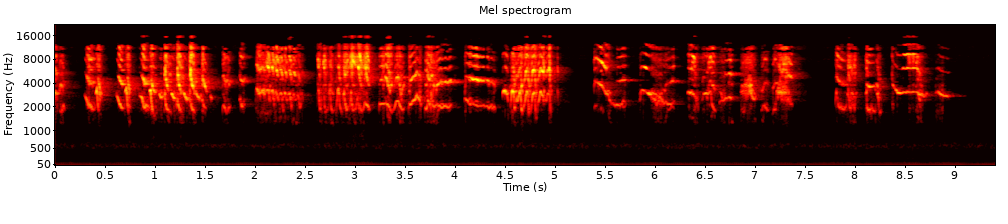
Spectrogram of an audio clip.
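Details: Young captive linnet hybrid hatched in 2022 and still learning its song: a dense, tangled run of high chirps, buzzy trills and rising whistles, some notes clear and others slurred, delivered almost without pause.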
